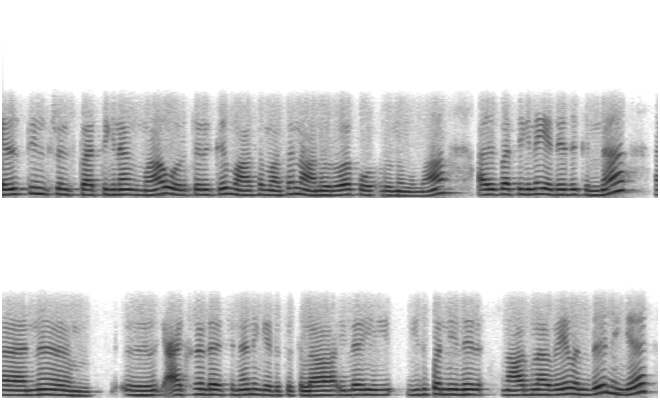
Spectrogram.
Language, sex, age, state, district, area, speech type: Tamil, female, 18-30, Tamil Nadu, Namakkal, rural, conversation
